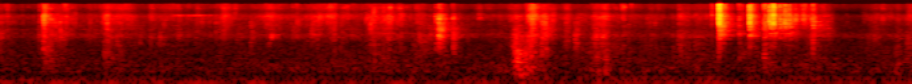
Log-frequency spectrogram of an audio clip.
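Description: A pruning tool cuts through plant stems with sharp snaps and cracks.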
